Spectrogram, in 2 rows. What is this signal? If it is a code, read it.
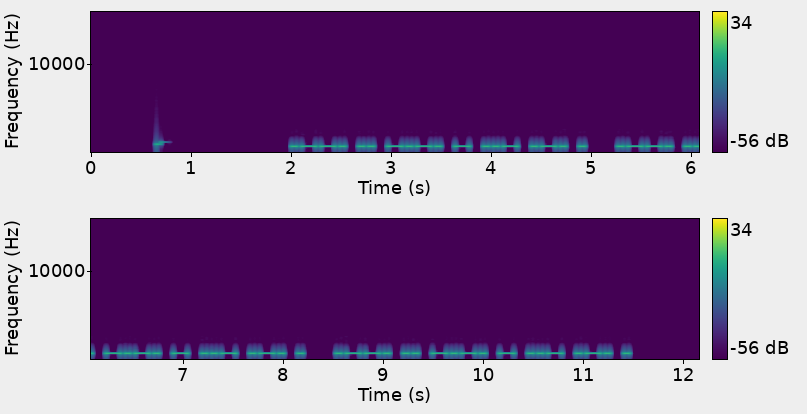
Morse code, heard as a keyed tone, about 25 wpm, 700 Hz. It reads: PICTURE PICTURE PICTURE
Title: Top 500 Words Repeated 25wpm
